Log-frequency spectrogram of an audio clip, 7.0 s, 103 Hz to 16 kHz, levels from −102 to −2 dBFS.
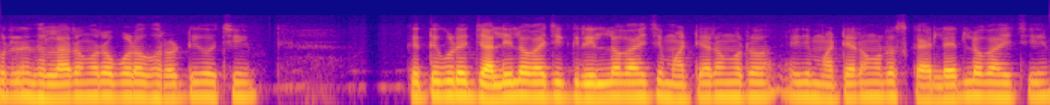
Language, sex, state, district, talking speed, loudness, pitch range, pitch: Odia, male, Odisha, Sambalpur, 215 wpm, -18 LUFS, 150-160 Hz, 155 Hz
